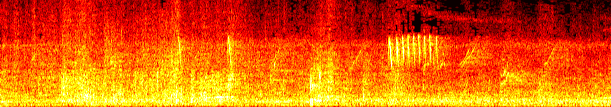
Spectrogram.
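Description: Dry fallen leaves crackling and rustling as a baby monkey moves over them, with a few short faint chirps. A brief fast rattle of high clicks about four seconds in.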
